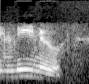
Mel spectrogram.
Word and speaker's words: Ninu: It's actually Nino.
